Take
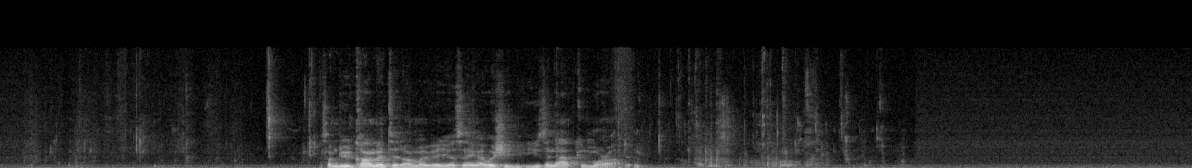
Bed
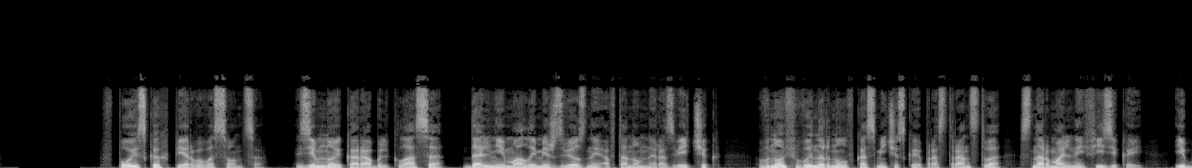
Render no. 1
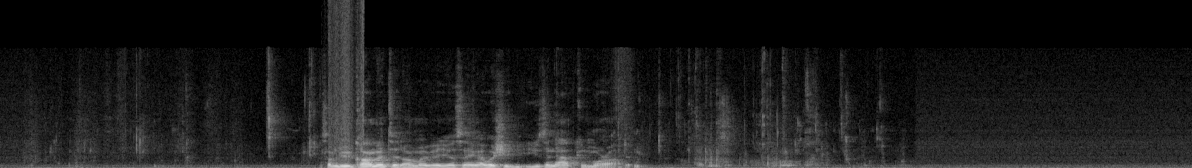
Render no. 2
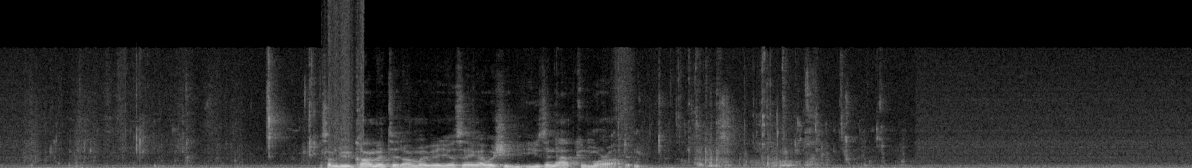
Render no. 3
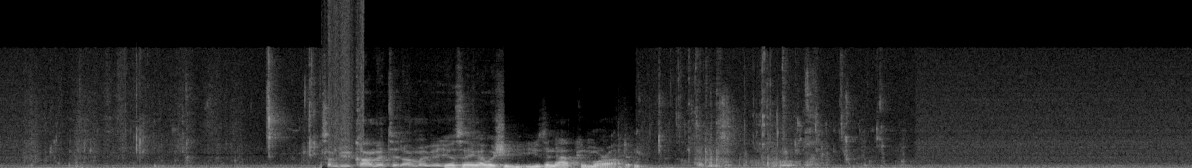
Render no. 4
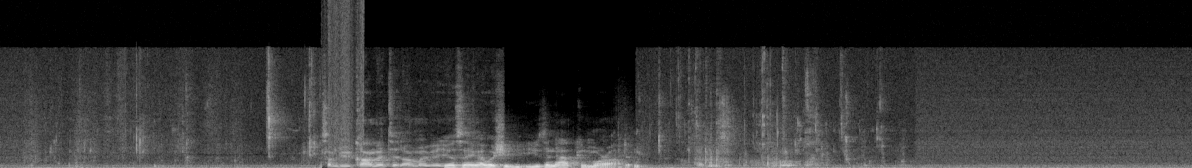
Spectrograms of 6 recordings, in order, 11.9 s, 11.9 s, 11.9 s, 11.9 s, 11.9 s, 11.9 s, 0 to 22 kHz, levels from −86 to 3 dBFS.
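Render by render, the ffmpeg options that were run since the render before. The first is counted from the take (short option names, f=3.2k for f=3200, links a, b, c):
-filter_complex "[0:a]asettb=1/sr,asplit=3[a][b][c];[a]atrim=end=3.214[d];[b]atrim=start=3.21:end=3.64,asetpts=PTS-STARTPTS,afade=t=in:d=0.004:c=qsin,afade=t=out:st=0.426:d=0.004:c=qsin,acrusher=bits=5:mode=log:mix=0:aa=0.000001[e];[c]atrim=start=3.636[f];[d][e]acrossfade=d=0.004:c1=hsin:c2=qsin[g];[g][f]acrossfade=d=0.004:c1=qsin:c2=hsin"
-filter_complex "[0:a]asplit=2[a][b];[b]alimiter=limit=-14dB:level=0:latency=1:release=385,volume=-0.5dB[c];[a][c]amix=inputs=2:normalize=0,acompressor=threshold=-28dB:ratio=1.5"
-filter_complex "[0:a]asettb=1/sr,asplit=3[a][b][c];[a]atrim=end=1.884[d];[b]atrim=start=1.88:end=2.67,asetpts=PTS-STARTPTS,afade=t=in:d=0.004:c=qsin,afade=t=out:st=0.786:d=0.004:c=qsin,bandreject=f=1.8k:w=12[e];[c]atrim=start=2.666[f];[d][e]acrossfade=d=0.004:c1=hsin:c2=qsin[g];[g][f]acrossfade=d=0.004:c1=qsin:c2=hsin,asettb=1/sr,asplit=3[h][i][j];[h]atrim=end=3.214[k];[i]atrim=start=3.21:end=4.45,asetpts=PTS-STARTPTS,afade=t=in:d=0.004:c=qsin,afade=t=out:st=1.236:d=0.004:c=qsin,highpass=680[l];[j]atrim=start=4.446[m];[k][l]acrossfade=d=0.004:c1=hsin:c2=qsin[n];[n][m]acrossfade=d=0.004:c1=qsin:c2=hsin,asettb=1/sr,asplit=3[o][p][q];[o]atrim=end=5.044[r];[p]atrim=start=5.04:end=6.36,asetpts=PTS-STARTPTS,afade=t=in:d=0.004:c=qsin,afade=t=out:st=1.316:d=0.004:c=qsin,lowpass=2.8k[s];[q]atrim=start=6.356[t];[r][s]acrossfade=d=0.004:c1=hsin:c2=qsin[u];[u][t]acrossfade=d=0.004:c1=qsin:c2=hsin"
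-af "volume=8dB"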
